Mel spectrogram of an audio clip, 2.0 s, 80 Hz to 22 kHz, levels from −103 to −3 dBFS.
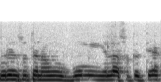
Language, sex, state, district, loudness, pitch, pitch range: Kannada, male, Karnataka, Dharwad, -14 LUFS, 200 Hz, 195-205 Hz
